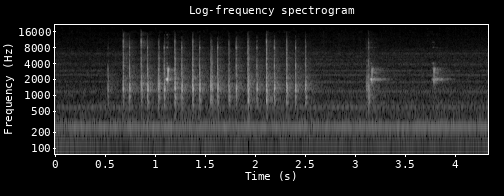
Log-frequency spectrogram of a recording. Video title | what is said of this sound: 1080p novatek Car DVR rear view mirror rattling noise | a rattling noise. That's a rattling.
